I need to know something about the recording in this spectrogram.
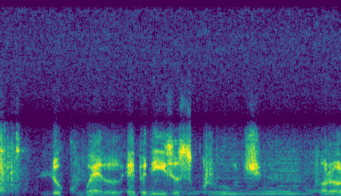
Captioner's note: metallic rattling sound; irritated voice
